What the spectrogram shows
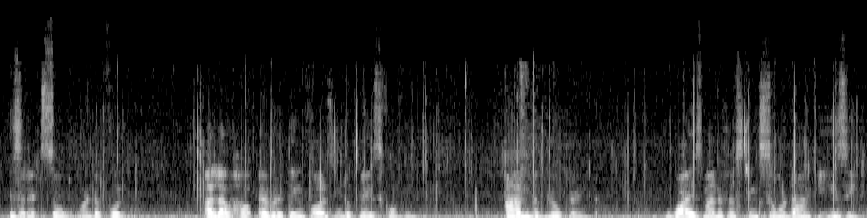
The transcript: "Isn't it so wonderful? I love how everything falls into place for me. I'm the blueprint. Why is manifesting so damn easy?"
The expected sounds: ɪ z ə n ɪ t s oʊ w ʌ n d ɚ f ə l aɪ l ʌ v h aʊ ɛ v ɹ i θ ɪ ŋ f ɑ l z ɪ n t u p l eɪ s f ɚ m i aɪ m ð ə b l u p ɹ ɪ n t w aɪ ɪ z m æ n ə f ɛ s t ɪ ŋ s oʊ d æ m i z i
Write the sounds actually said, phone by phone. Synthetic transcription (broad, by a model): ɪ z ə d ɪ t s oʊ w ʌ n d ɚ f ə l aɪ l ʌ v h aʊ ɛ v ɹ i t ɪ ŋ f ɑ l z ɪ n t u p l eɪ s f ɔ m i aɪ m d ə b l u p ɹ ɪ n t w aɪ ɪ z m æ n ə f ɛ s t ɪ ŋ s oʊ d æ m i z i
